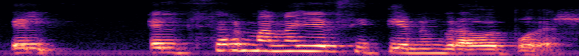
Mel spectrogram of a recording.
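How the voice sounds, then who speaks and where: In a relaxed podcast interview, a Mexican woman in her thirties, Spanish being her native language, chats away with plenty of fillers and tag questions. Her medium-pitched voice is warm and expressive, moving at a moderate pace. She's recorded on a distant mic.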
